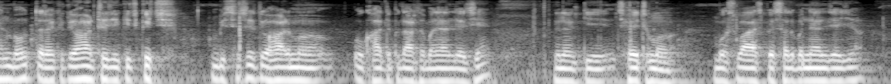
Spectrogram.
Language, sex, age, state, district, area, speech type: Maithili, male, 18-30, Bihar, Saharsa, rural, spontaneous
